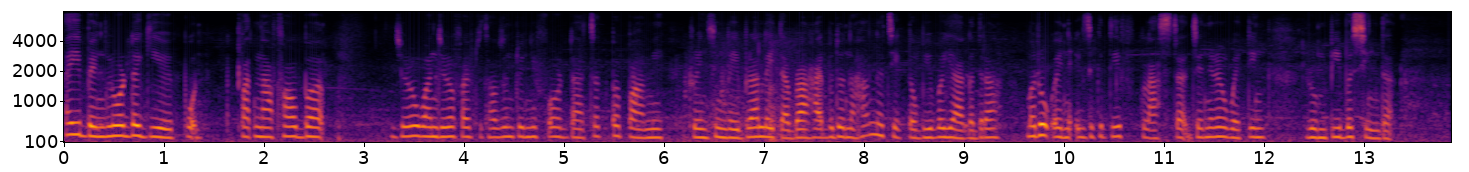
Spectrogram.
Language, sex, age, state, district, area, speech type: Manipuri, female, 30-45, Manipur, Churachandpur, rural, read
